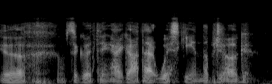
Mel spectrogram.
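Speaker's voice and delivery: soft, grumbling mutter under the breath, to oneself. Playing a character who mutters under their breath: muttering under breath. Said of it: "I just kinda mutter under my breath".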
